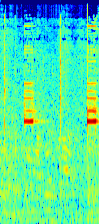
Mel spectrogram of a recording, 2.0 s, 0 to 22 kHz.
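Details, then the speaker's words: Two short high-pitched electronic beeps from a K-3S infrared thermometer while its beep volume setting (FC, adjustable to 8, default 5) is adjusted, with faint room noise between them. "FCเป็นการปรับนะครับความดังของเสียงนะครับผมก็กดเข้าไปเทพ4ตัวนี้ปรับได้ถึง8นะครับก็มาตรฐานจะถูกปรับไว้ให้ที่5นะครับผม"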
